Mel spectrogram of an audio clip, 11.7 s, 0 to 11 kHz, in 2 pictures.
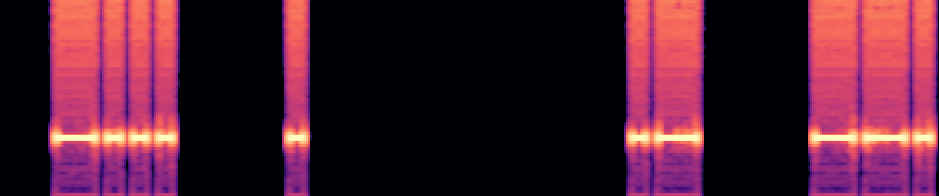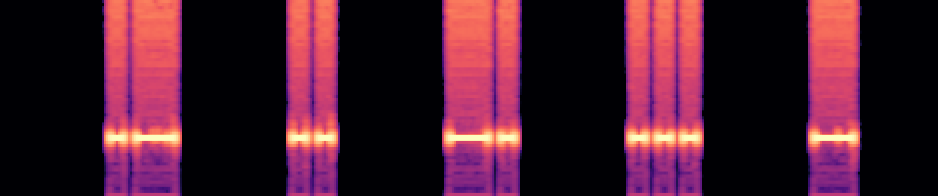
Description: Morse code, heard as a keyed tone, about 15 wpm, spaced as for 8 wpm, 1000 Hz. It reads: BE AGAINST
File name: qotdfiles / 8wpm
